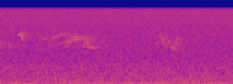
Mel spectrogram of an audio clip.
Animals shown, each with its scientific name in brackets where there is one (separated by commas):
Red-eyed Vireo (Vireo olivaceus)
